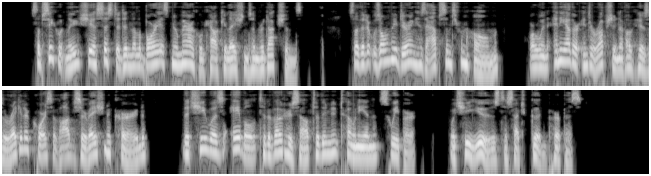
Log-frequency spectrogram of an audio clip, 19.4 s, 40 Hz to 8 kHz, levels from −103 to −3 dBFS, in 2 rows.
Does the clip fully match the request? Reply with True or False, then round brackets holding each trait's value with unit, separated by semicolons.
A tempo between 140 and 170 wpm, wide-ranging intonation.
True (155 wpm; 6.1 semitones)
